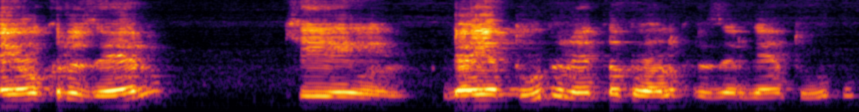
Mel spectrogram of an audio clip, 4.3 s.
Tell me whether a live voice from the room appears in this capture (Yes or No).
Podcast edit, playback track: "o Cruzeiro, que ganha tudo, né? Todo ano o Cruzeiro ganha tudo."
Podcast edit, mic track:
No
